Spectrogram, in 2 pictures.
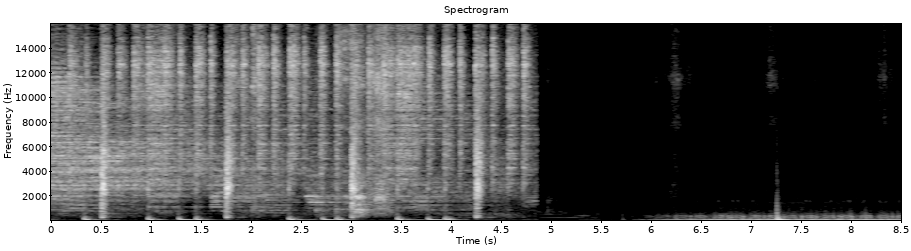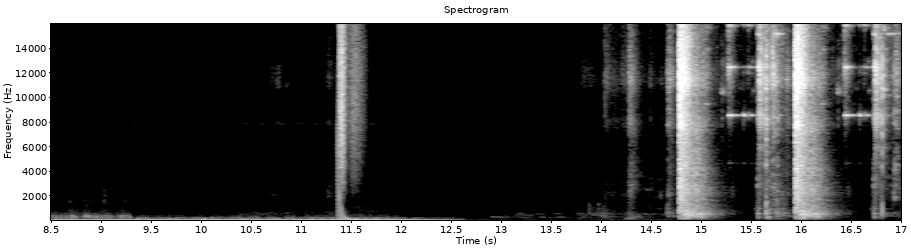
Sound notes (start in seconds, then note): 6.4 techno; 13.8 whack & thumping; 15.5 whack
